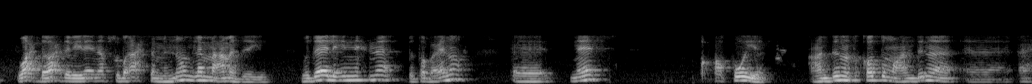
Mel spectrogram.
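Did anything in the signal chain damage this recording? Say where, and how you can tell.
Yes. At the call-processing stage, an echo leak shows up twice: a very faint delayed copy of the speech from 0.01 to 0.18 s, and a much stronger one, roughly 20 dB below the direct speech, from 7.74 to 7.84 s. Both arrive 397 ms after their source, riding on the narrowband call audio with nothing above 4 kHz. That fixed, long delay and the discrete copies set this apart from room reverberation, which trails off continuously. The likely cause is a far-end loudspeaker feeding its microphone past an echo canceller that did not remove all of it.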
